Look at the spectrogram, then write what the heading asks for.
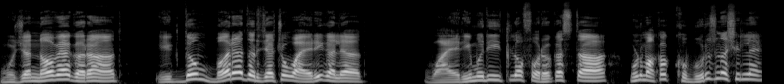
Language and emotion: Goan Konkani, surprised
